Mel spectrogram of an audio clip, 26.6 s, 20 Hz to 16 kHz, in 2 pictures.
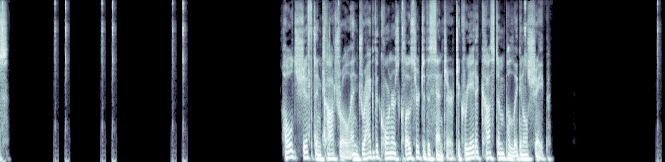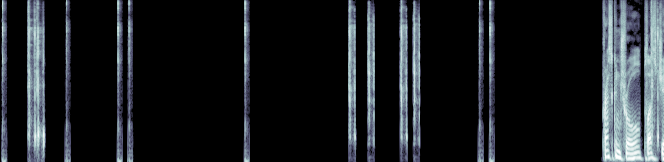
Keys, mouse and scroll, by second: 6.0 click, 6.6-10.6 ctrl+shift+drag, 14.5-18.2 ctrl+shift+drag, 20.5 ctrl+-, 21.4 ctrl+-, 22.7 click.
